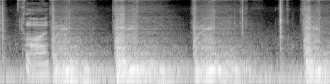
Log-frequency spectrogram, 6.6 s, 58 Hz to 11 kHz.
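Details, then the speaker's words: 1955 Chevy revival attempt with starting fluid sprayed in: several even cranking bursts but it never fires; crank-no-start, no fuel being pulled suspected. "so that didn't work it's gotta turn it over it doesn't sound like it's firing though"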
